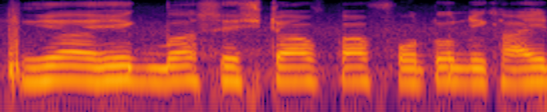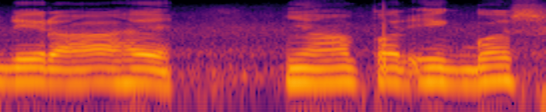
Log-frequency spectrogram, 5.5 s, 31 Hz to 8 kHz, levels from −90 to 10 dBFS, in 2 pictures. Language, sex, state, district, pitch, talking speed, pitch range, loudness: Hindi, male, Bihar, Kaimur, 140 Hz, 165 wpm, 135-145 Hz, -16 LUFS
